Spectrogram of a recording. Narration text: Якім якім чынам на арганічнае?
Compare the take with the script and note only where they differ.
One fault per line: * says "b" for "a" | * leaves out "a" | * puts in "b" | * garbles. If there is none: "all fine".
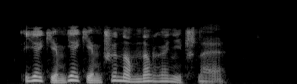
all fine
